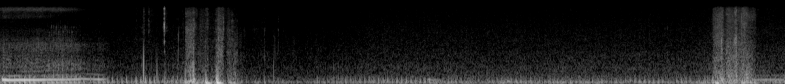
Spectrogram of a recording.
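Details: Domestic cat Kkami, second pet of the household, asleep and snoring indoors: a faint, steady low rumble of fast pulses fills the second half, after a few sharp clicks and rustles early on.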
